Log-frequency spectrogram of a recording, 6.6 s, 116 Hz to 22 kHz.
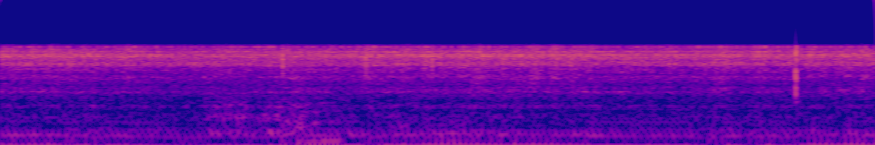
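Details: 3.8 V6 running: deep, steady knock keeping time with the crank, started as a loud tick; no misfires, no knock retard, no oil shavings, 55 psi oil pressure; confirmed spun rod bearing; rod knock.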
